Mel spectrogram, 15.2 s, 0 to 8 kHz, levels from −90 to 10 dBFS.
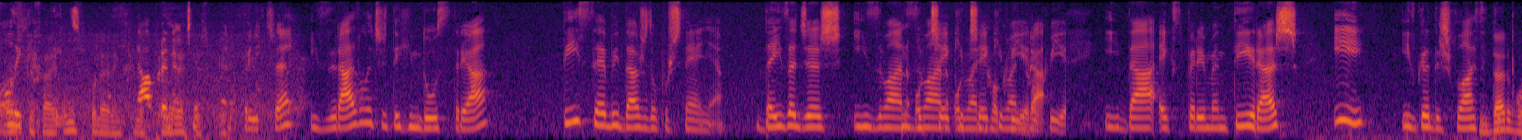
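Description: Speech suppressed in double talk runs from 0.0 to 0.95 s and again from 1.3 to 2.91 s. The sound dips by roughly 10 dB in the first stretch and nearer 15 dB in the second, with about 0.4 s and then about a second of sound pulled down in patches. The likely cause is an echo canceller that heard both ends talking at once, could not separate the local talker from its own loudspeaker echo, and turned both down together.

Echo leak overlaps those stretches, from 0.18 to 1.29 s and from 1.84 to 3.14 s. A faint copy of the sound trails 341 ms behind, about 20 dB under the main signal. It most likely comes from one side playing the call on a loudspeaker, where the echo canceller let part of what its microphone picked up slip back down the line.

A doubled audio track appears from 9.02 to 10.66 s. A full-band second copy, about as loud as the original, runs roughly 400 ms late with no decay or room colouring. 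It switches on and off abruptly at both edges, which points to the same audio likely being mixed in twice out of step.

At 15.13 s, right at the end, a final brief burst of double-talk suppression pulls the sound down by roughly 20 dB for about 0.1 s.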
